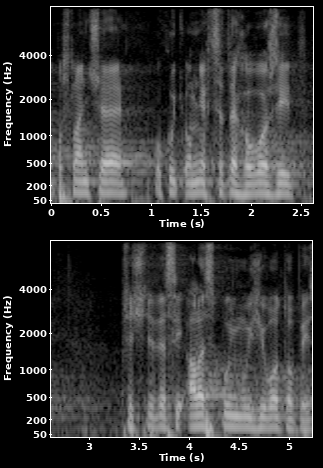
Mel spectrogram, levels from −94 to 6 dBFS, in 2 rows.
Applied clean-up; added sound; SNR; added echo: none; none; none; none.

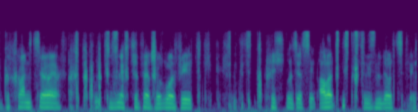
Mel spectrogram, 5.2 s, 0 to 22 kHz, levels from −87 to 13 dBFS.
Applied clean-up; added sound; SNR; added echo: neural diffusion model UNIVERSE++.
